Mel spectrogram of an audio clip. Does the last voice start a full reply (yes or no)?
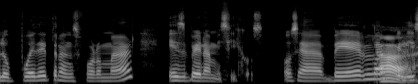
no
